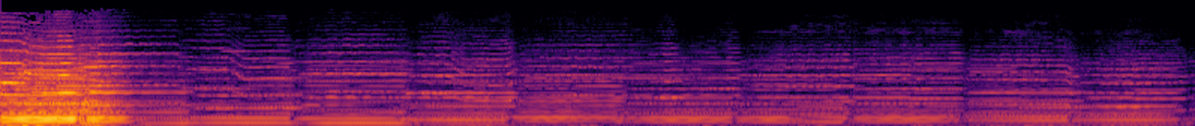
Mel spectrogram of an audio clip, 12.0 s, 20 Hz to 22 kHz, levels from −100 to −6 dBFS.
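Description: At 0.55 s and 4.87 s, compressed frames are skipped, about two frames and one frame, jumping ahead about 50 ms and 20 ms. Each join is visible as a waveform discontinuity.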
